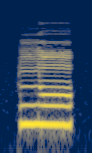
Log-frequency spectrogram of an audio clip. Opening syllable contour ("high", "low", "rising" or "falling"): high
